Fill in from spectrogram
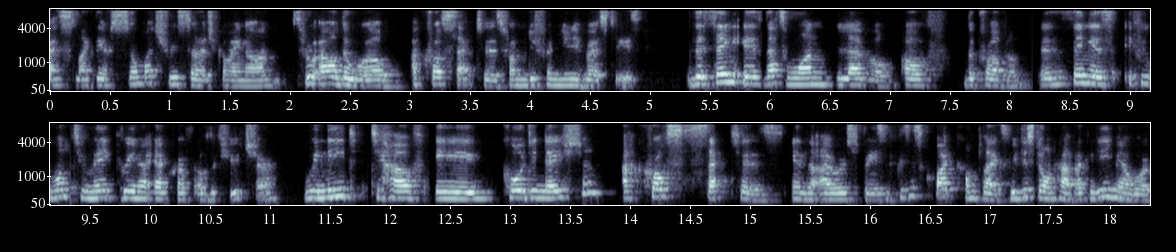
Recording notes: Due to the COVID-19 pandemic, this episode was recorded virtually, so we apologise for any dips in audio quality.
